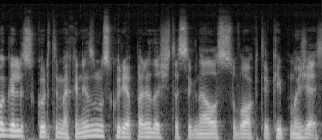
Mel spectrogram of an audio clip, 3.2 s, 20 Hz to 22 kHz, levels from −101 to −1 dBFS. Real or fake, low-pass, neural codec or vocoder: real; 19.8 kHz; none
